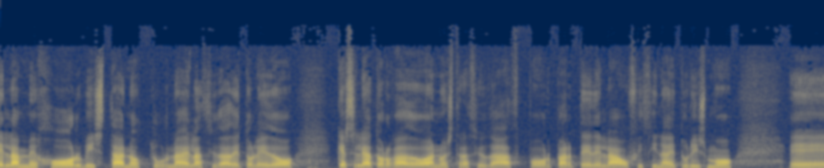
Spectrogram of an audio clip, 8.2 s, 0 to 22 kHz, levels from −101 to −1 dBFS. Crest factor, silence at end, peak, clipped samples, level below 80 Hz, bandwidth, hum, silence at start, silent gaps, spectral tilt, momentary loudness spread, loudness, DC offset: 20 dB; 0 s; -2 dBFS; under 0.1%; -64 dBFS; 16.5 kHz; none; 0 s; none; -4 dB/octave; 9 LU; -23 LUFS; under 0.1%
